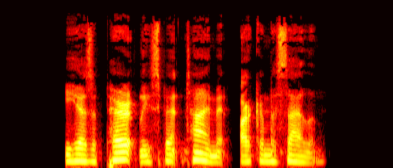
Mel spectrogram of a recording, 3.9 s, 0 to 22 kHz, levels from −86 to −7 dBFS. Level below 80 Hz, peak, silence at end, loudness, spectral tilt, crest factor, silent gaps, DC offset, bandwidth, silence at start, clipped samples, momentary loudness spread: -46 dBFS; -2 dBFS; 0.7 s; -21 LUFS; -5.5 dB/octave; 20 dB; 2.35-2.40 s; under 0.1%; 16 kHz; 0.65 s; under 0.1%; 9 LU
